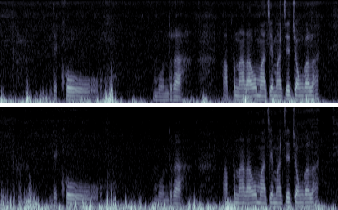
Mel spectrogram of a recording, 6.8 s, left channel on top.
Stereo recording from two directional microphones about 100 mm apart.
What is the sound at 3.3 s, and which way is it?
Speech, centre (ahead or behind).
